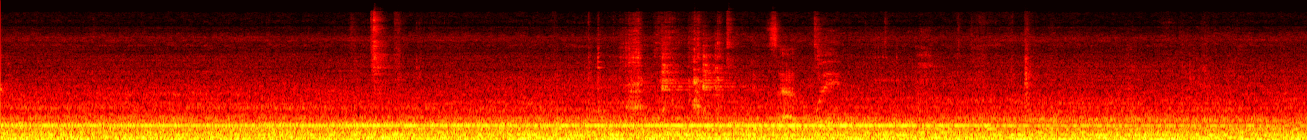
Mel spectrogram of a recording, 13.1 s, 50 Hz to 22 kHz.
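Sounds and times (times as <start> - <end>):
machine drone with hum: 0.0 - 13.0.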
